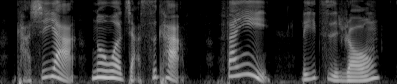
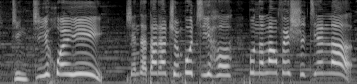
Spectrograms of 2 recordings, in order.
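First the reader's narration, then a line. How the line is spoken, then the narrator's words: Shout. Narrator (Chinese): 他大喊地说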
